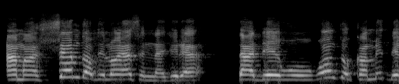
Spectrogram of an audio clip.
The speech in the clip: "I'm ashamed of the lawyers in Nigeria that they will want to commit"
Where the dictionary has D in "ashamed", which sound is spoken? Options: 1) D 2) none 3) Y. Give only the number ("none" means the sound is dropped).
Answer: 1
